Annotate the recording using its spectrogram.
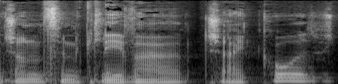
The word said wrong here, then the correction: Caicedo: wie, Caicedo. Caicedo. Wie kann ich mir das merken? Cais, wie ein S, Caicedo. Äh, v.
